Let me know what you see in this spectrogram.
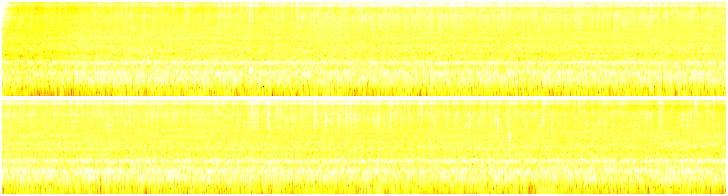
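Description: Pieces of hairtail fish frying in hot oil in a pan: a steady sizzle with a few sharp pops.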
